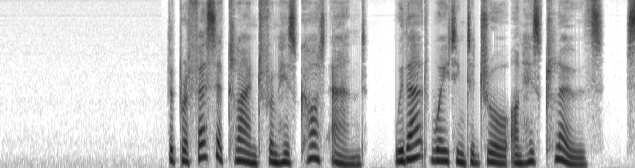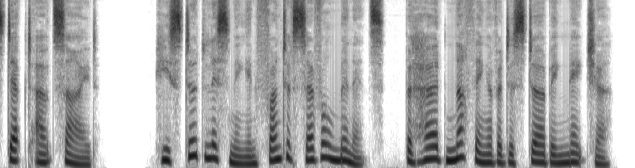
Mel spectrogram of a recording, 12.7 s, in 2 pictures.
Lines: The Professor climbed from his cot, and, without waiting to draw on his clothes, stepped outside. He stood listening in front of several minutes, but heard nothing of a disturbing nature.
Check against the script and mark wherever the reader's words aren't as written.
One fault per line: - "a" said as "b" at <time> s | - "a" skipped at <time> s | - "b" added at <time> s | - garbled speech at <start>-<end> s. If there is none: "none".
none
